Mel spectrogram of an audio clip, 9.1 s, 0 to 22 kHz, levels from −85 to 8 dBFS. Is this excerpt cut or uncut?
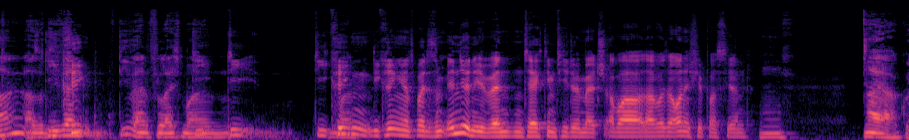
uncut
